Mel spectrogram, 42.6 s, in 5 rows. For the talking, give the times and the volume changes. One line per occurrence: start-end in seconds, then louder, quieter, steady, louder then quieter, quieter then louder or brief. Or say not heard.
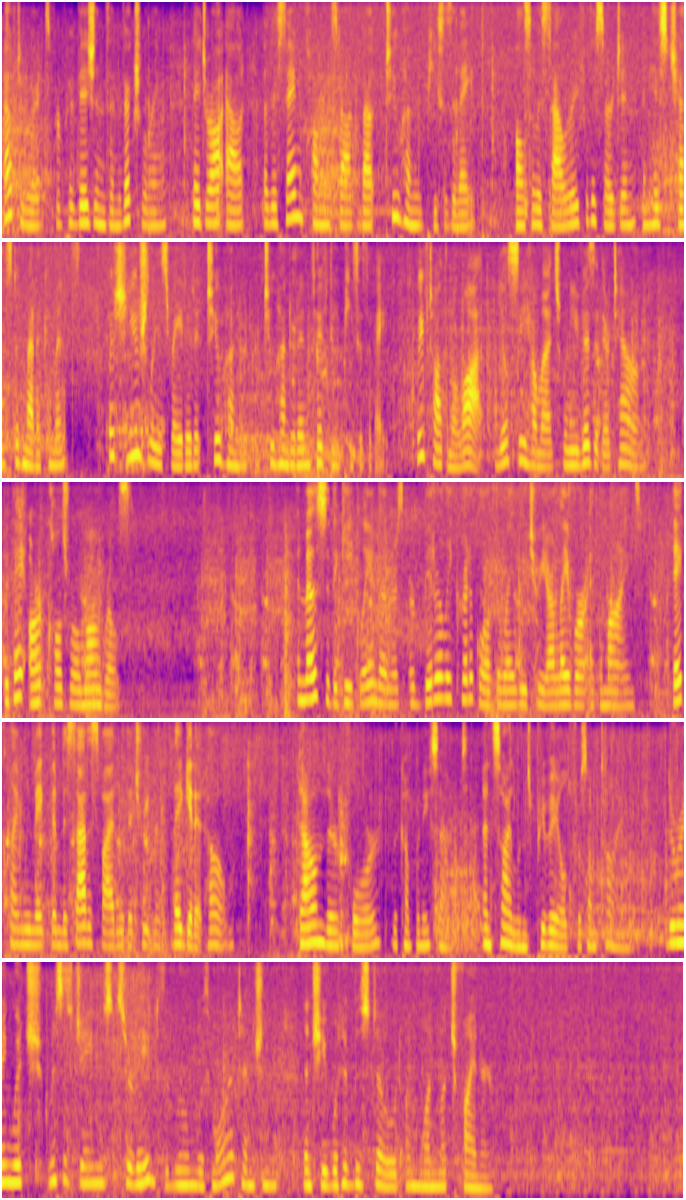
0.0-18.6 steady
20.8-28.5 steady
29.2-40.4 steady.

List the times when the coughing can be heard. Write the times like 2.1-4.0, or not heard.
12.2-12.7.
